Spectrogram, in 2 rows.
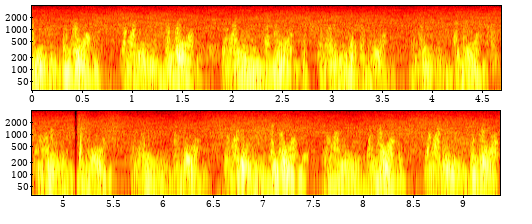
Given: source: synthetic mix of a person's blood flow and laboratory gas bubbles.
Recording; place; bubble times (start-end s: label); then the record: Doppler ultrasound of blood flow; precordium
4.22-4.37 s: bubbles
4.58-4.95 s: bubbles
From the record:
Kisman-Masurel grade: 111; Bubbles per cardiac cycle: 1 to 2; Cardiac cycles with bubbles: 1 to 10%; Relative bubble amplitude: barely perceptible (0.100 to 0.250); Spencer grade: 1 (occasional bubble signal discernible with the cardiac motion signal, with majority of cardiac periods free of bubbles); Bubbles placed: only in the low amplitude regions of the cardiac cycle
